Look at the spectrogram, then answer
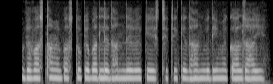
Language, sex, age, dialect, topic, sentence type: Magahi, female, 18-24, Central/Standard, banking, statement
